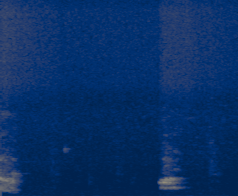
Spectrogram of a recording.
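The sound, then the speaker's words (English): Two short, sharp barks from a dog in the background reacting to a televised football game, separated by a pause of about a second and a half, with quiet in between and no talking. “dog's reacting to the game in the background, too, apparently.”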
